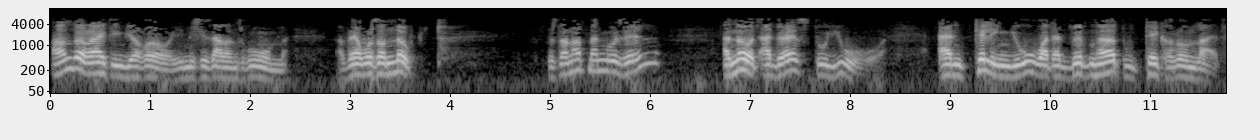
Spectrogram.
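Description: An actor playing a shrewd, methodical foreign detective in a 1950s radio mystery, speaking in a deliberate, courteous, theatrical way with rhetorical questions. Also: male voice, a little high, husky, full character voice. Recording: dull lo-fi 1950s radio recording.

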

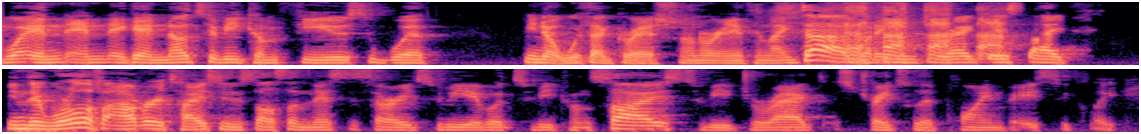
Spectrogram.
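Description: Argentine-accented founder, animated and candid. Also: male voice, medium pitch, slightly rough. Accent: Argentine Spanish. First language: Spanish. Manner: animated, repeats words while thinking aloud. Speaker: founder and CEO. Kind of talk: interview answers.

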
